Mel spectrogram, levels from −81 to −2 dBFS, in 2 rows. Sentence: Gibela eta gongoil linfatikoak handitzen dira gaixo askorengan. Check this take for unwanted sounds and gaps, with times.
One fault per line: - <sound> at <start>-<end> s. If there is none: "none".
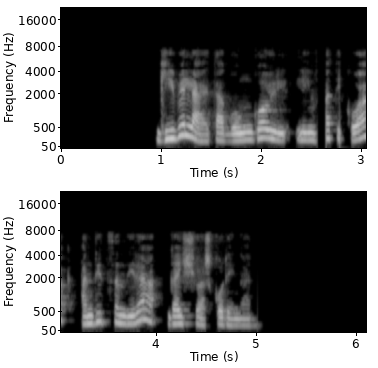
- dropout at 2.6-2.7 s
